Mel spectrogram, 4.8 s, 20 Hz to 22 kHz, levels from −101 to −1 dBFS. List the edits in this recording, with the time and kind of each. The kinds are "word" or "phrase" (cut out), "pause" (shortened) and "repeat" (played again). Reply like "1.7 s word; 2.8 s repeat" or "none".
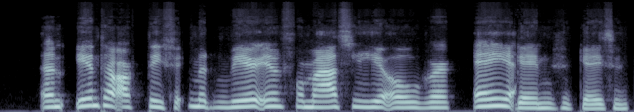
1.4 s word; 3.5 s pause; 3.9 s word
